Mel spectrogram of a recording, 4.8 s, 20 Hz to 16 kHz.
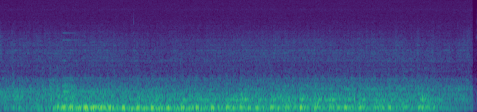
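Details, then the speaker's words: Mercedes Sprinter diesel van at -7°F in Colorado mountains, dead battery, jump starter, glow plugs cycled repeatedly: steady low starter churn about three turns a second, no firing; hard cold start, getting closer. "It's trying. Try one more time. It sounds like it's getting closer. It's got to just warm up."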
